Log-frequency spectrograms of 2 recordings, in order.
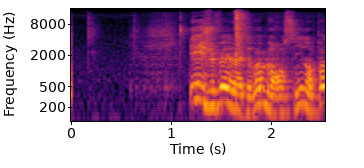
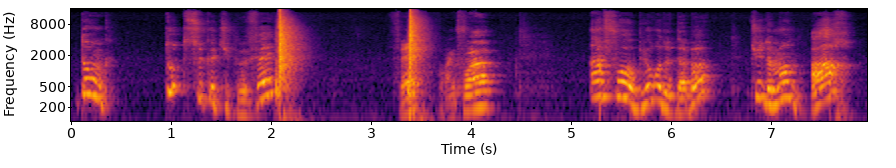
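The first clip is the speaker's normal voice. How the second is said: a put-on German accent, pushed louder toward the end; 4 semitones higher, 5 dB louder than usual. Scammer's message to the YouTuber, read in a mock German accent. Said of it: "j'ai repris mon accent allemand".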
